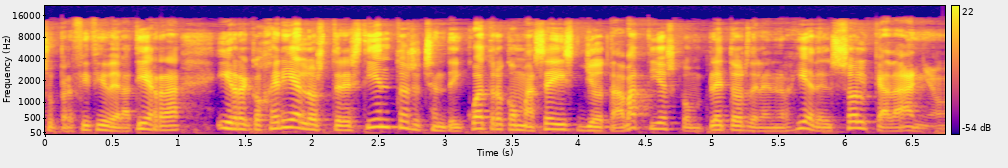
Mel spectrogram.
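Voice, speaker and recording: This man's pitch rises and falls very widely. His speed is moderate. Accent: Spanish. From Spain, Valladolid; Spain. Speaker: video presenter; presenter. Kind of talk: scripted narration. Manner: animated. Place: studio. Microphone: studio mic.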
